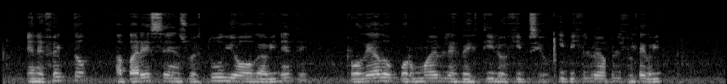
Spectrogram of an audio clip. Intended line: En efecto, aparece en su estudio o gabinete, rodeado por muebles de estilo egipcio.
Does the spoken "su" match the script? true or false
true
